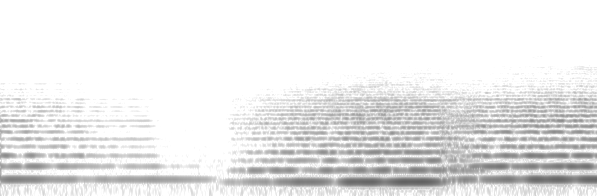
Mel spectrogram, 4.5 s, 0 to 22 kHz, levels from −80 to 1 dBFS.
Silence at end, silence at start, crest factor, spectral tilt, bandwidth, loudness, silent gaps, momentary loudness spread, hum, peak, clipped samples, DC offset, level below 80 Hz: 0 s; 0 s; 14 dB; -6.5 dB/octave; 19.5 kHz; -38 LUFS; none; 19 LU; none; -24 dBFS; under 0.1%; under 0.1%; -76 dBFS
